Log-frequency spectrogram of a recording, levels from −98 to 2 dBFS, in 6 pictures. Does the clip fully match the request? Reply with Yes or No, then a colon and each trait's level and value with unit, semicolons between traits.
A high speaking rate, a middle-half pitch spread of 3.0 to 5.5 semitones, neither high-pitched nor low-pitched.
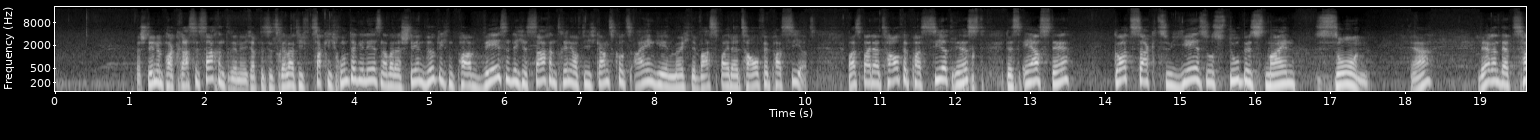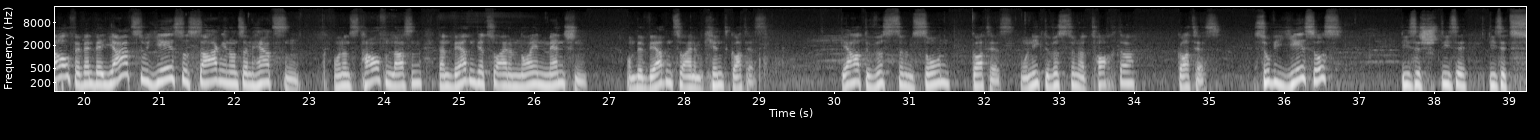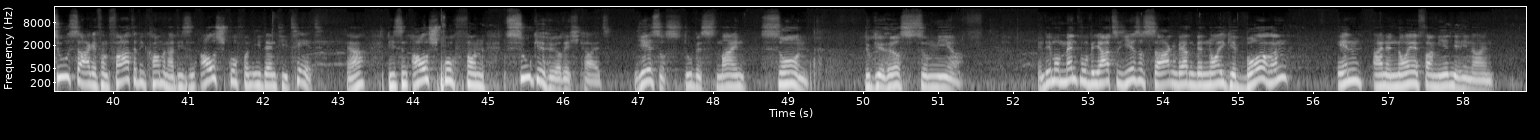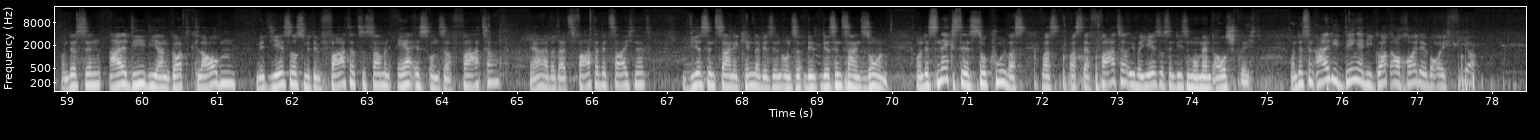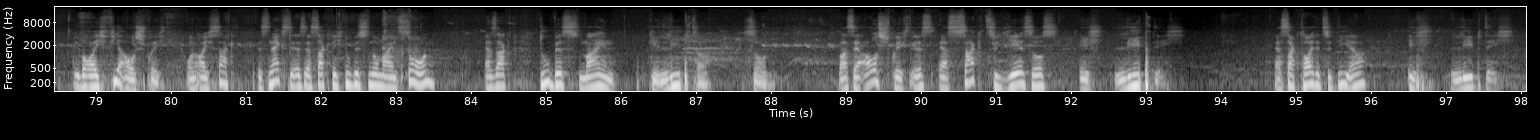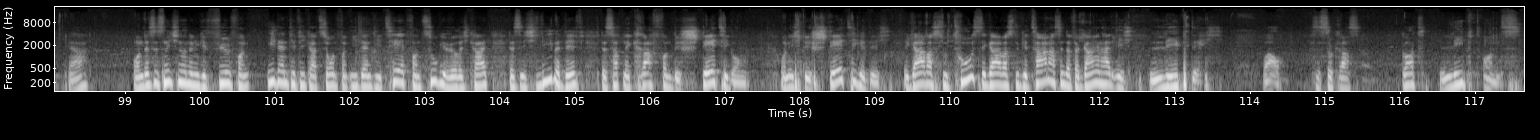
No: average, 155 wpm; average, 3.8 semitones; medium, 175 Hz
